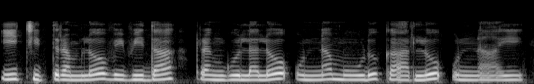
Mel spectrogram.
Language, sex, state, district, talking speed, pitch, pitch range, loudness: Telugu, female, Telangana, Hyderabad, 90 wpm, 215 Hz, 210-230 Hz, -15 LUFS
